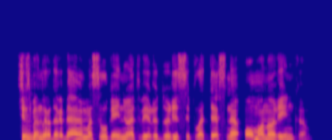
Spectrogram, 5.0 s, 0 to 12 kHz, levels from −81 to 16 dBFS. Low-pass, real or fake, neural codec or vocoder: 7.2 kHz; real; none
